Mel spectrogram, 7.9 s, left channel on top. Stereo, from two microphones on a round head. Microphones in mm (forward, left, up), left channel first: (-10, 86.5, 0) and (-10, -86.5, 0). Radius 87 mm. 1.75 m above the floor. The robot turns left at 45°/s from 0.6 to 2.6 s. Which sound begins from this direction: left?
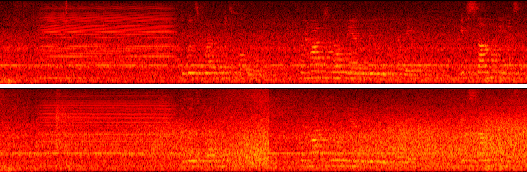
A woman speaking, at 2.7 s.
